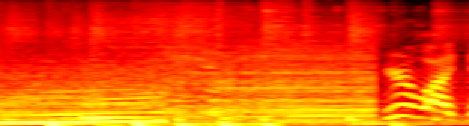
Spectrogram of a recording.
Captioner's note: car engine roaring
